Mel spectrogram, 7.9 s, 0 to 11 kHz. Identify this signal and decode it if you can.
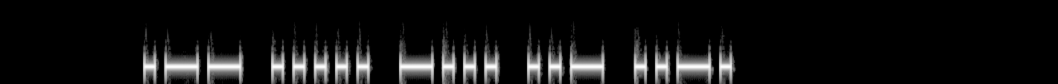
Morse code, heard as a keyed tone, about 15 wpm, 700 Hz. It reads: W5BUF
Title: USA Call Signs - 5 Characters - Repeated 3x - 15wpm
